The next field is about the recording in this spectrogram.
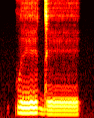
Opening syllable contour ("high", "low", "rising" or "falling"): high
